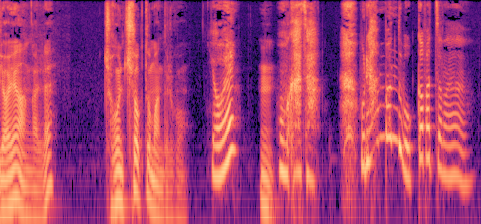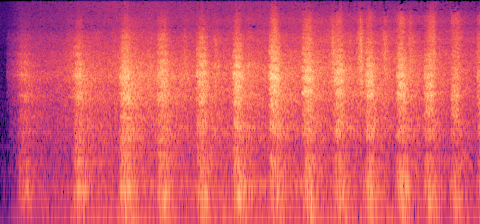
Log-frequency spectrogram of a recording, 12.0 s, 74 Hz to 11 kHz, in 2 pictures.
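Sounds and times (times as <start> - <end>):
speech: 0.0 - 7.1
steam train pulling away with hissing chuffs: 6.2 - 12.0.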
